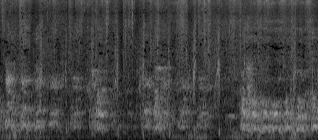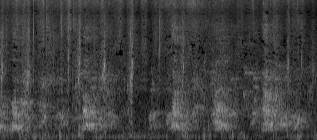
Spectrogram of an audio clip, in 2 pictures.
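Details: German Shepherd during a guard-protection test, entering cold without warm-up; a burst of repeated barks with some whining and people's voices in the background.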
